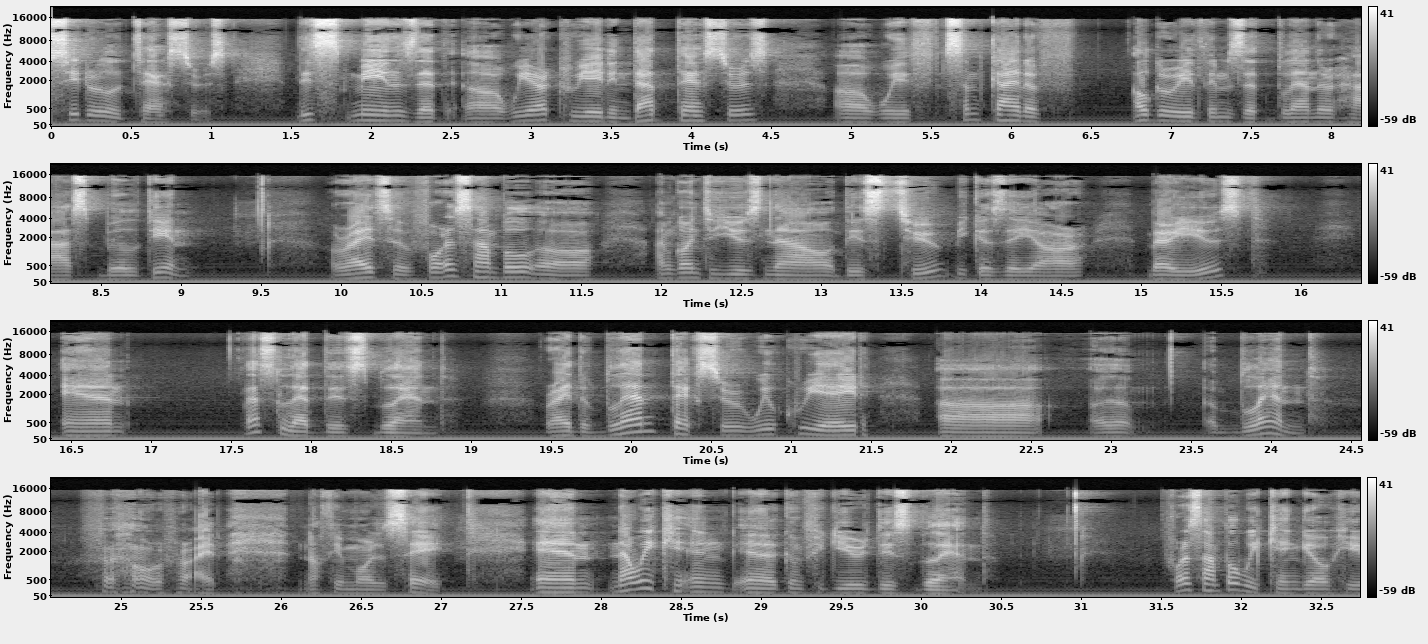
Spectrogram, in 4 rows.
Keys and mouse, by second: 17.4 click, 31.4 click.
